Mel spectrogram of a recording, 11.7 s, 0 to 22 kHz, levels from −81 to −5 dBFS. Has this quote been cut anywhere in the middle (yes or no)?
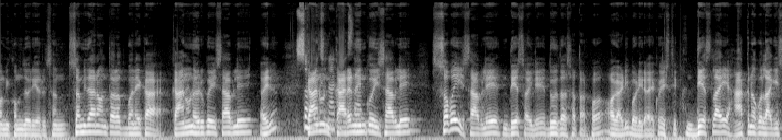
yes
